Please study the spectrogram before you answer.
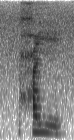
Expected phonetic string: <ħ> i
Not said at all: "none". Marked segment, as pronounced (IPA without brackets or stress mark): ħ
